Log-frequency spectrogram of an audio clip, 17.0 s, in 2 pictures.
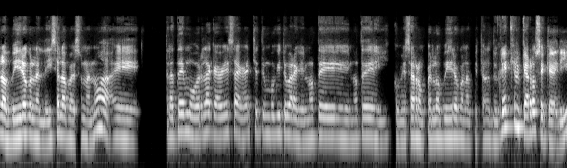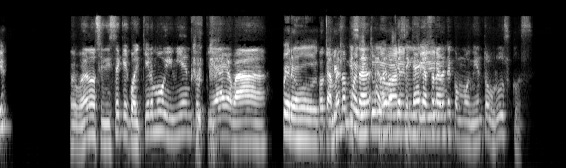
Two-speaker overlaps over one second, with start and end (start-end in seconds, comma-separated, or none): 13.3-15.3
